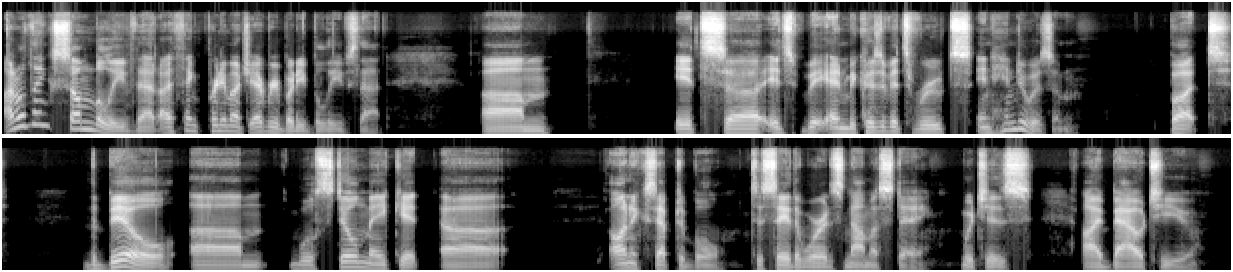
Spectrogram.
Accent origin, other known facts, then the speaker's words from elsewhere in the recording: United States; this is my my home country, but the United States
